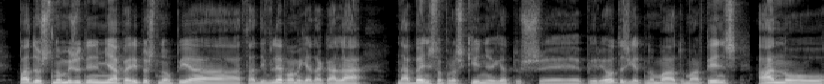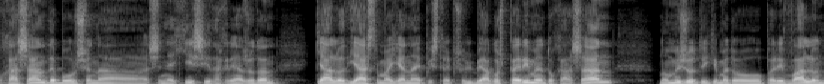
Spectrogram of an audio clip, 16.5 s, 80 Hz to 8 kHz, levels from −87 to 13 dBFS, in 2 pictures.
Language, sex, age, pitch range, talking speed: Greek, male, 30-49, 105-125 Hz, 190 wpm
